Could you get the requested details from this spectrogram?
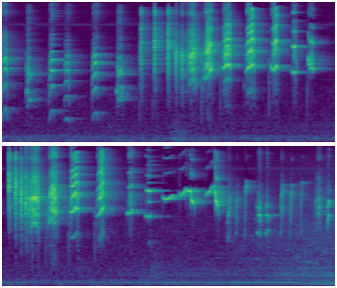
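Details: Long-tailed shrike (Lanius schach) pours out a fast, varied song of sharp chattering notes and bright high whistles, with repeated phrases at a rapid, uneven pace.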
